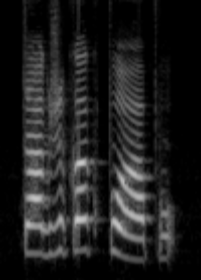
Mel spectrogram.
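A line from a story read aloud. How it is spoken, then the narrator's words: Sobbing boy. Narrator (Russian): ответил, всхлипывая мальчик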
